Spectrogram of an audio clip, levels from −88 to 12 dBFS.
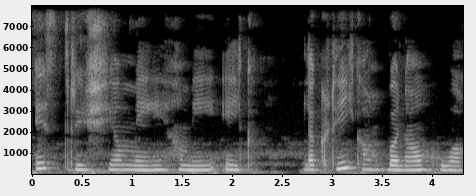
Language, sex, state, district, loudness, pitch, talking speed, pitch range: Hindi, female, Punjab, Fazilka, -17 LUFS, 220 Hz, 125 wpm, 215-230 Hz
